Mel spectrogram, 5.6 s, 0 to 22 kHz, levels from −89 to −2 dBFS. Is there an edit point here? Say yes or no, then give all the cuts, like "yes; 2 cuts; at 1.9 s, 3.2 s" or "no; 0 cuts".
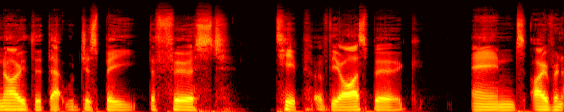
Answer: no; 0 cuts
